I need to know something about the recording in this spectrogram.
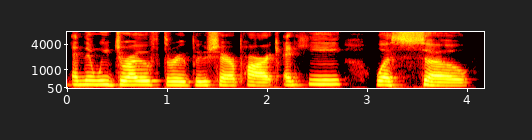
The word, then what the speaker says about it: Buescher: Yeah, I think it's pronounced Boucher. Boucher. I don't know if we're in Louisiana. We're moving that way, but it's Buescher.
